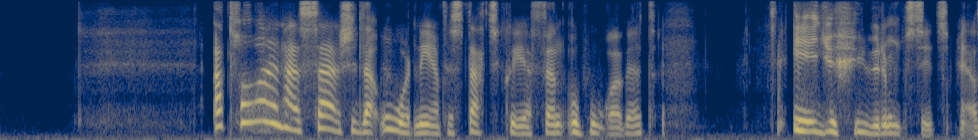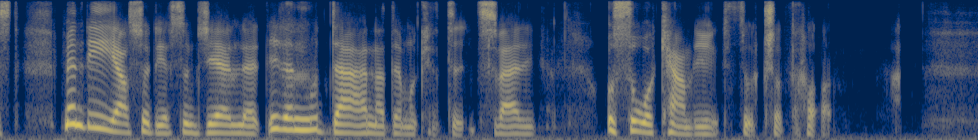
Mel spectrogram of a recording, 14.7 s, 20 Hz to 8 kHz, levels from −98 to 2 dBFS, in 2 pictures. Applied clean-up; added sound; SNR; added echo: neural diffusion model UNIVERSE++.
